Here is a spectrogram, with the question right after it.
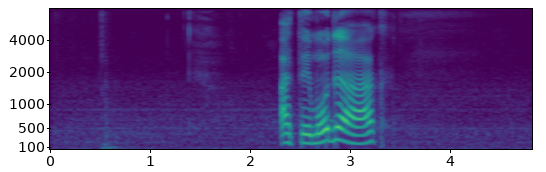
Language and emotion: Russian, neutral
